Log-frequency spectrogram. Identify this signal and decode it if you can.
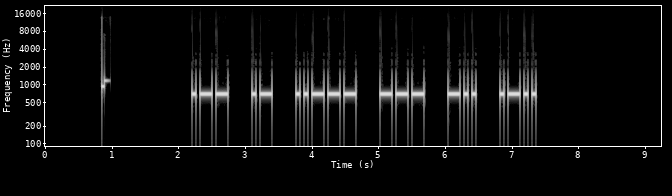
Morse code, heard as a keyed tone, about 20 wpm, spaced as for 15 wpm, 700 Hz. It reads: WA2ODL
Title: 154 Lesson 25g - Letter p - Call Signs 20wpm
